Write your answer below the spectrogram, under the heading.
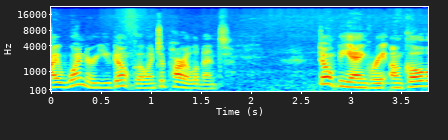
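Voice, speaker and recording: A woman speaks at a moderate pace in a medium pitch with lively intonation. Noticeable background noise sits behind her. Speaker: librarian reading aloud. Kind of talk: audiobook-style read-aloud of a classic novel.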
